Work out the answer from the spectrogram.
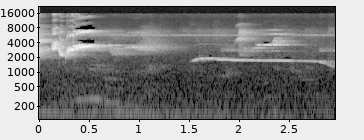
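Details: White-rumped shama, kept birds being paired for mating, singing a loud high warble followed by a long steady whistled note held near two seconds, then soft high chips.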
